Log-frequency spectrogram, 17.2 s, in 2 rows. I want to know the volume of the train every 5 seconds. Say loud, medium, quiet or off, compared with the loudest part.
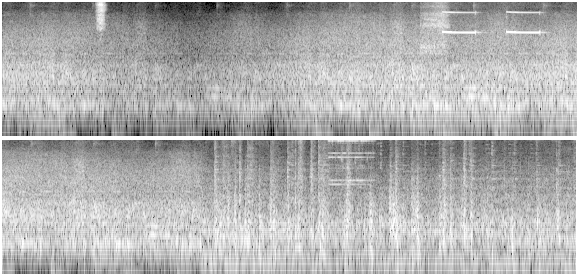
medium, loud, loud, loud.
